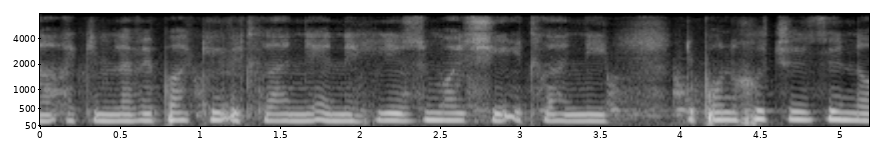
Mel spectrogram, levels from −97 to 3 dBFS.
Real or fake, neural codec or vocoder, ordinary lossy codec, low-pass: fake; autoencoder, 48 kHz, 32 numbers a frame, DAC-VAE, trained on Japanese speech; none; 7.2 kHz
